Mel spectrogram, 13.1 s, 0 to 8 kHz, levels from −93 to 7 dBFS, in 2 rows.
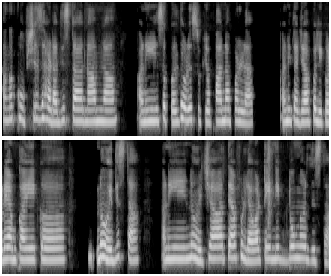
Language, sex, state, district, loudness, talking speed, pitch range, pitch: Konkani, female, Goa, North and South Goa, -17 LUFS, 130 wpm, 225-250 Hz, 235 Hz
